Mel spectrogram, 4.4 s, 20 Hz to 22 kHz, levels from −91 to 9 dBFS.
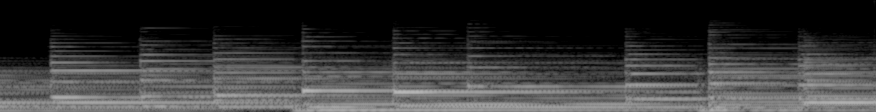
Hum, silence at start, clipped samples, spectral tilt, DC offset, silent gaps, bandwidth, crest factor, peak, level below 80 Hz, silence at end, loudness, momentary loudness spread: none; 0 s; under 0.1%; -8.5 dB/octave; under 0.1%; none; 8 kHz; 12 dB; -14 dBFS; -54 dBFS; 0 s; -28 LUFS; 6 LU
